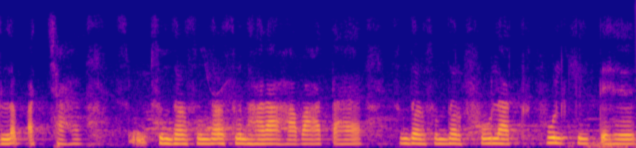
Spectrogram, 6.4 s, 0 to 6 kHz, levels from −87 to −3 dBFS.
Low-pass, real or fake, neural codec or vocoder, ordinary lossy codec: 5.4 kHz; real; none; none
